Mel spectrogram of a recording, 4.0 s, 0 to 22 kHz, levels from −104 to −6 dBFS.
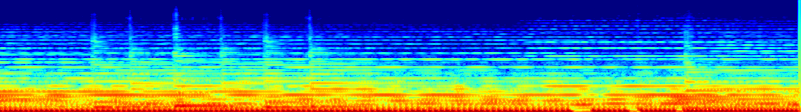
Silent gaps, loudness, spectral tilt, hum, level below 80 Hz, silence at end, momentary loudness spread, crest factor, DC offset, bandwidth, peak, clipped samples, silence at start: none; -18 LUFS; -11.5 dB/octave; none; -14 dBFS; 0 s; 2 LU; 8 dB; 0.7%; 3 kHz; -6 dBFS; under 0.1%; 0 s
